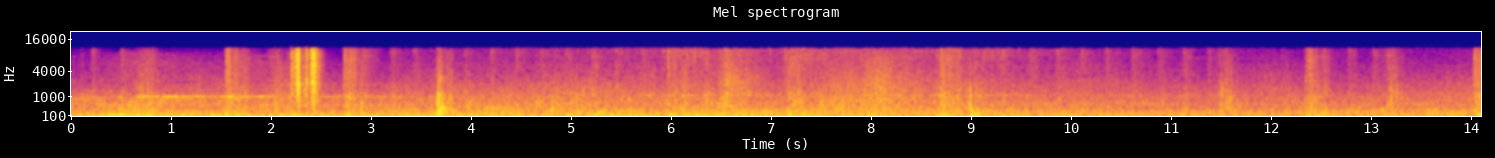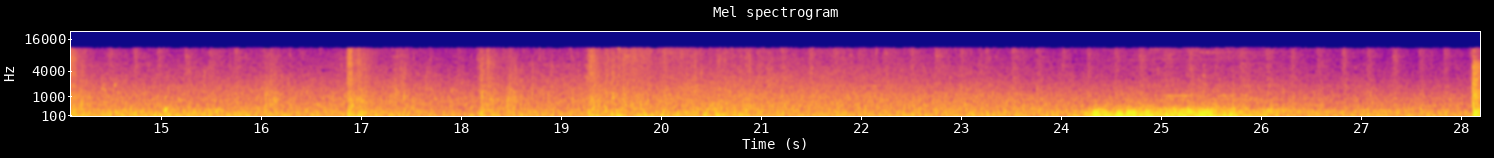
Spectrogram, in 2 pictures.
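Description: Footsteps run across sand.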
